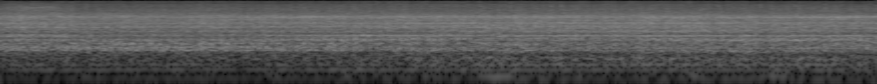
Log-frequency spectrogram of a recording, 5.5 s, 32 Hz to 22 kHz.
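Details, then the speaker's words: 1996 Chevrolet Corvette C4 coupe, 5.7-litre V8, about 64K miles, hood open: steady, even, quiet idle with no knocks, ticks or misses, only a light hiss on top; engine running good, normal idle. "there's that beautiful beast of an engine running good sounds good nice and quiet"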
